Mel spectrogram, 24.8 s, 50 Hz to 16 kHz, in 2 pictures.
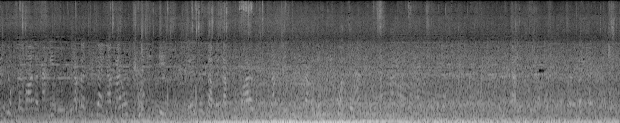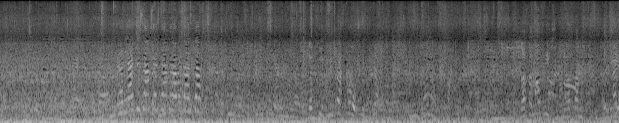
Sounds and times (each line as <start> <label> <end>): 0.0 conversation 24.7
